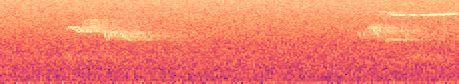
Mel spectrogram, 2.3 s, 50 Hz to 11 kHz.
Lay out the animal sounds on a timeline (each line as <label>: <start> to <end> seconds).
Red-eyed Vireo (Vireo olivaceus): 0.0 to 2.3 seconds
Northern Parula (Setophaga americana): 1.7 to 2.3 seconds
